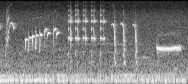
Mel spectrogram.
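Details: Asian pied starling in morning and evening condition, used to train and provoke other birds: a rising whistle, a quick run of clipped notes, rhythmic buzzy harmonic pulses, then a level whistled tone, over a low hum.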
